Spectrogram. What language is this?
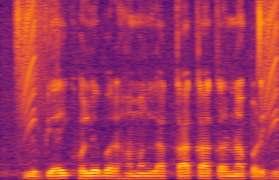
Chhattisgarhi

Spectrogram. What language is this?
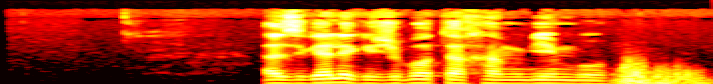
Kurdish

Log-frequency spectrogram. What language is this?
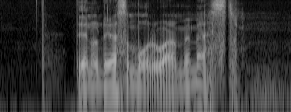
Swedish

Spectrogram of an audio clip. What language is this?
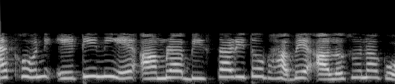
Bangla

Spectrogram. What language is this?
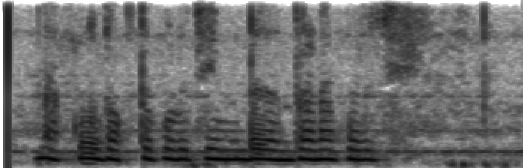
Odia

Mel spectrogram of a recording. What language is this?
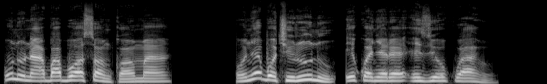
Igbo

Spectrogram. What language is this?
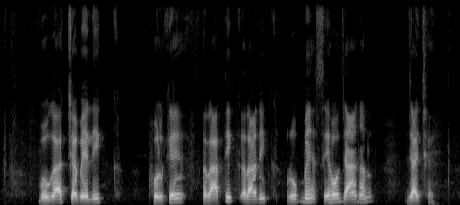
Maithili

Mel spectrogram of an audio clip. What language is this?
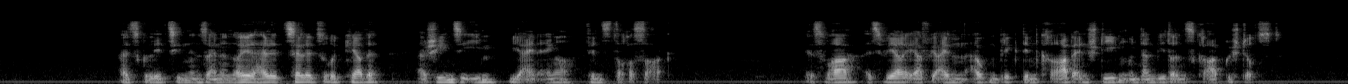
German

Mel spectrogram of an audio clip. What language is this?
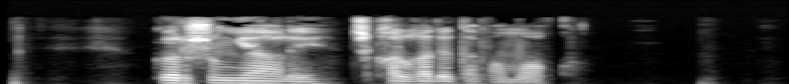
Turkmen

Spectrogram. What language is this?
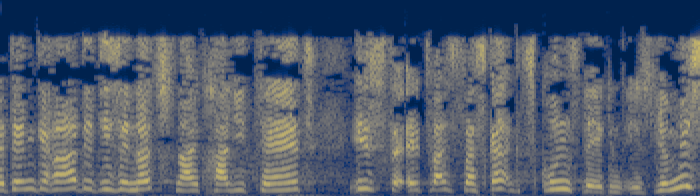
German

